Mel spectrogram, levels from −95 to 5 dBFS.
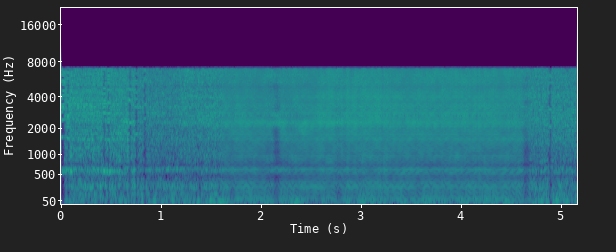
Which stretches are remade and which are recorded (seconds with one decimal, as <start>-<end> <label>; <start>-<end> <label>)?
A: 0.0-1.6 recorded; 1.6-4.7 remade; 4.7-5.2 recorded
